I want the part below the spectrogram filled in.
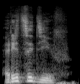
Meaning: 1. relapse 2. repeated commission (of an offence) 3. recurrence
- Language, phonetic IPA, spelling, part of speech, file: Russian, [rʲɪt͡sɨˈdʲif], рецидив, noun, Ru-рецидив.ogg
